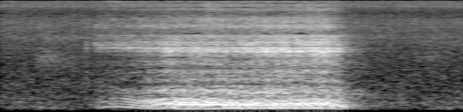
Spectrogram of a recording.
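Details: Bulldog snoring: a single loud, rumbling, vibrating snore lasting about a second on a breath in.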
